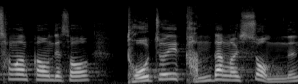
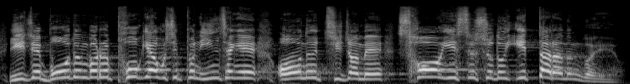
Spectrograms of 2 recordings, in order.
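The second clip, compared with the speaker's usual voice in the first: louder, higher, impassioned sermon delivery; full-force preaching; 5 semitones higher, 6 dB louder than usual. Acted. Pastor urging the struggling congregation, at full force. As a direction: pastor pleading with the congregation, rising fervor.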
